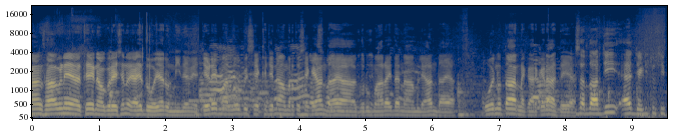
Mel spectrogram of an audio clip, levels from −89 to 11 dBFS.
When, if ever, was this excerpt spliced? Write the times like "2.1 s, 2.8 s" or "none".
2.5 s, 8.1 s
